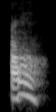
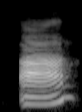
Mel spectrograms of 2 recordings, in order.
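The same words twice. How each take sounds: First: It is said firmly and decisively, like anger. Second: It is said doubtfully, with hesitation. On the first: The speaker calls it right. "seperti orang marah atau tegas" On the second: The speaker calls it wrong. "tidak boleh ragu-ragu"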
